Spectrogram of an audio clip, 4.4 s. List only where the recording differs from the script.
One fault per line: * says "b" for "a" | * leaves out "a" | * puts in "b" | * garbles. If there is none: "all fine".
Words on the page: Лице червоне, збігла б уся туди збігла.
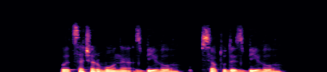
all fine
